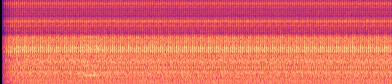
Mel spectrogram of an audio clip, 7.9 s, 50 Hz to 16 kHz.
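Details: 2011 Ford Figo diesel idling with a steady knock about three per second and uneven stumbling beat; suspected misfiring cylinder, injector service considered, not confirmed.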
